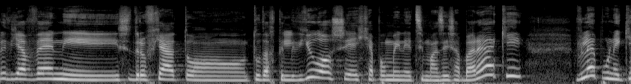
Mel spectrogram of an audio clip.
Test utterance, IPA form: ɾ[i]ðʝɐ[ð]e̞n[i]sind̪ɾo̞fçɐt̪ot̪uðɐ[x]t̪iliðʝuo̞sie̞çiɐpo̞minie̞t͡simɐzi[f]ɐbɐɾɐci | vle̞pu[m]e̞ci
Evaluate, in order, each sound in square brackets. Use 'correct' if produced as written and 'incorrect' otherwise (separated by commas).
correct, incorrect, correct, correct, incorrect, incorrect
